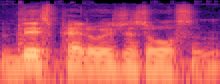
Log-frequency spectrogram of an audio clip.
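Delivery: plain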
